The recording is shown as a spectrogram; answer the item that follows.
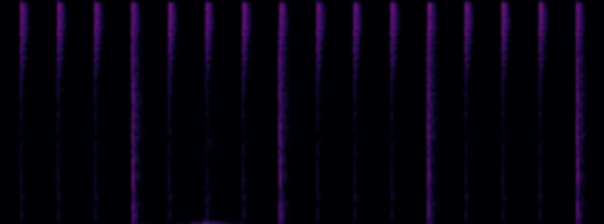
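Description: Soloed programmed reggae drum track played back very quietly: a hi-hat ticking evenly on every eighth note, a little under three ticks a second, with a slightly stronger rim tap stroke about every second and a half.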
